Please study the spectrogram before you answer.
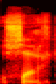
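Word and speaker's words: cher: c h e r although it ends in e r you pronounce Sher and am am exactor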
